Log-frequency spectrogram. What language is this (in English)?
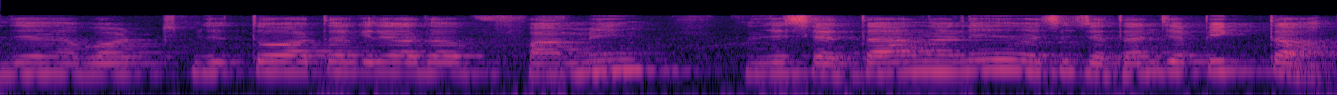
Konkani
